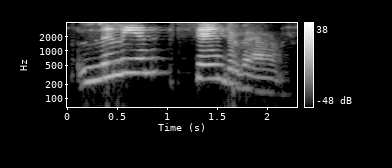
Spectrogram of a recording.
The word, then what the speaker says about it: Lillian Sandoval: Lillian Sandoval. I can spell that as well. – Yes, please. – Lillian is L-I-L-L-I-A-N.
